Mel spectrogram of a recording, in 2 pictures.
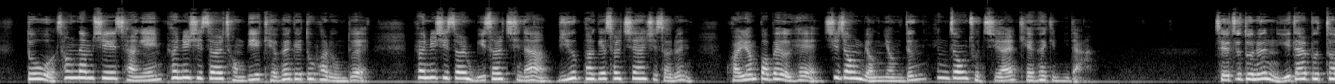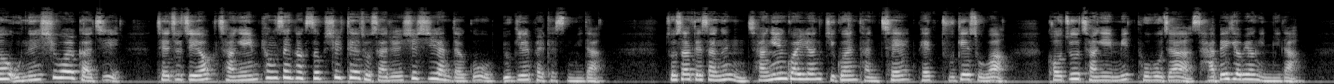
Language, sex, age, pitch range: Korean, female, 20-39, 160-255 Hz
